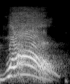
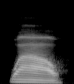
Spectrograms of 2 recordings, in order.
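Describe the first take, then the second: First: It is said with exclamation and excitement. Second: It is said flatly, without excitement.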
